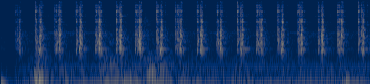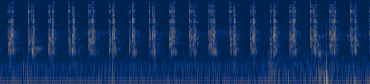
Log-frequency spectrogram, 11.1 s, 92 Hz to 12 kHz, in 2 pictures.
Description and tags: Old clock
Recorded with Olympus VN-712PC
tick-tock, old, metal, tick, clockwork, ticking, clock, time, tac, tic, hour, kitchen, tic-tac, domestic-sound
